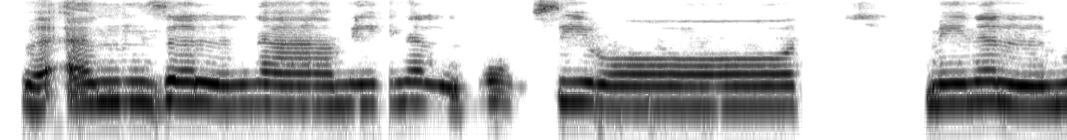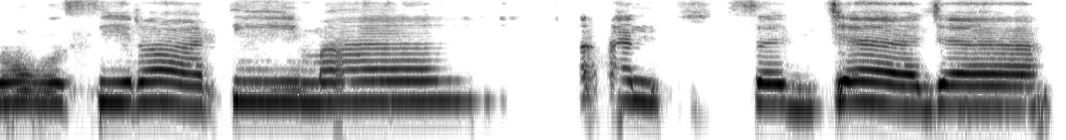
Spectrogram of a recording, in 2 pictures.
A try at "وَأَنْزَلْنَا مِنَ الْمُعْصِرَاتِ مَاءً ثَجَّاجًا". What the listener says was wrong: இந்த மான்லதான் உங்களோட பிரச்சனை வருது. இது எத்தனை செகண்ட் நீட்டணும்? 3 செகண்ட். அப்பதான் உங்களுக்கு அந்த அந்த அந்த அந்த சிஸ்டம் பேர்ல அந்த இடம் அதான் பிரச்சனை. ما سجاجة.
